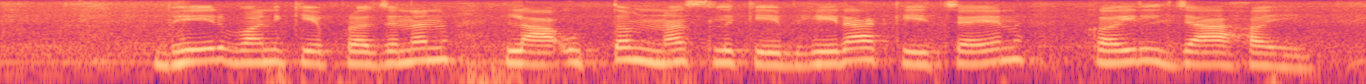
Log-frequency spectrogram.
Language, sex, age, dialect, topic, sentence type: Magahi, female, 18-24, Western, agriculture, statement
